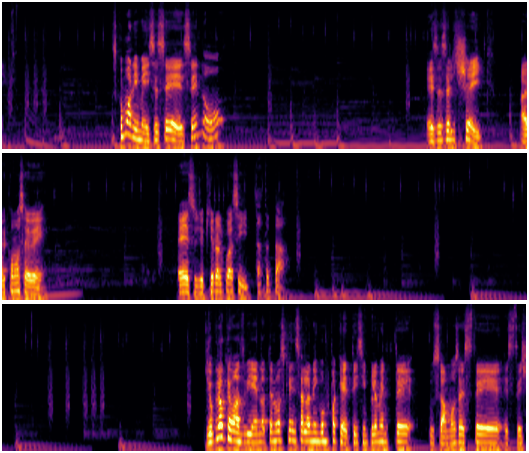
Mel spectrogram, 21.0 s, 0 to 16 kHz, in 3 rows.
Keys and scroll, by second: 0.1 Return.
